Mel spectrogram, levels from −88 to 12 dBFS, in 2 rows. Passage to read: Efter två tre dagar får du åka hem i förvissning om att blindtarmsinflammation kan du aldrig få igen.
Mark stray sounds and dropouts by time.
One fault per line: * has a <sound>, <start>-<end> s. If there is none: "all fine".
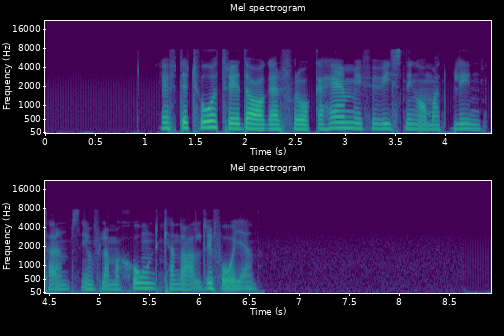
all fine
